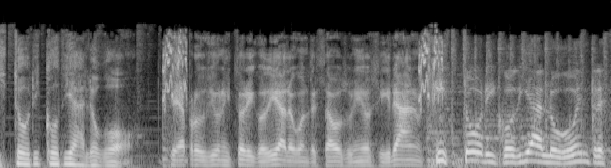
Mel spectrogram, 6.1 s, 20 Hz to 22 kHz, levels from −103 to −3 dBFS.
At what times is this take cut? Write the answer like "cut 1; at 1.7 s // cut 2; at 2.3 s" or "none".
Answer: cut 1; at 1.6 s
